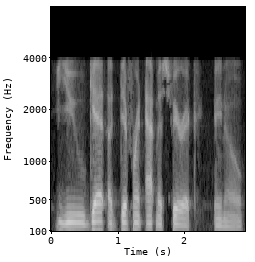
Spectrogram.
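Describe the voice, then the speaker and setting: A man's voice: deep voice, moderate pace, no echo, narrow, tinny audio. A man co-hosting a podcast in casual, informal conversation. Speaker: podcast co-host. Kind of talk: casual chat.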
